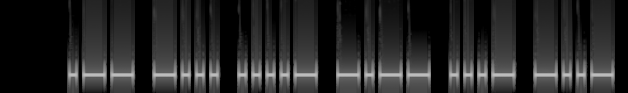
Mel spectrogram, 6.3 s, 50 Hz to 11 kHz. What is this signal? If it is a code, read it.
Morse code, heard as a keyed tone, about 17 wpm, 700 Hz. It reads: WB4YVX
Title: USA Callsign DE Callsign - 6 Characters - 17wpm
